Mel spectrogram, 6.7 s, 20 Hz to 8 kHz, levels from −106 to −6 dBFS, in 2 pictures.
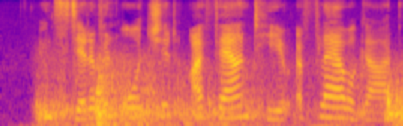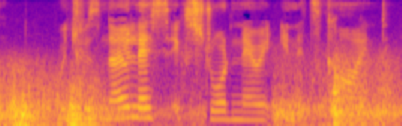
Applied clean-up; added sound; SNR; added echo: none; Thunder; 1 dB; none.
